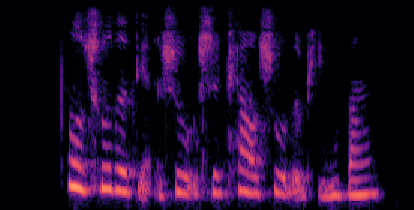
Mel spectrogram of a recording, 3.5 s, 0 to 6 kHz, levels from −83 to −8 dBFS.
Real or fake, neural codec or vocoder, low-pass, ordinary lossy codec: fake; vocoder, 22.05 kHz, 80 mel bands, Vocos; 5.4 kHz; MP3, 32 kbps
